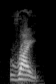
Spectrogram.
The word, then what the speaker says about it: write: 여러분, 자, 묵음의 한 표본이네요. W 발음이 안 나요. write 무슨 뜻이죠?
